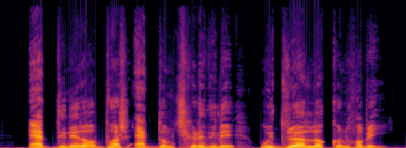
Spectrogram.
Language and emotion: Bengali, neutral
